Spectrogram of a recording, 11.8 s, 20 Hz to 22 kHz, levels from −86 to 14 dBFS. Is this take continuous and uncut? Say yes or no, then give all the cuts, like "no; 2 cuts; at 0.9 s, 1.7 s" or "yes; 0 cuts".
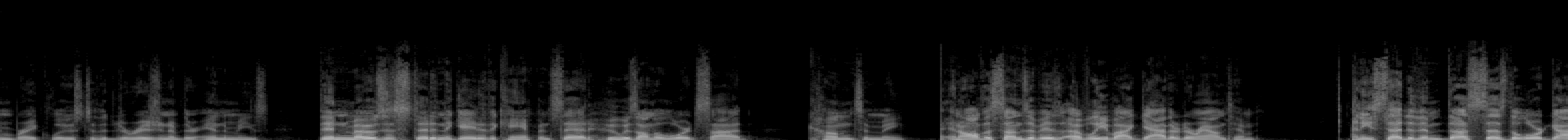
yes; 0 cuts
